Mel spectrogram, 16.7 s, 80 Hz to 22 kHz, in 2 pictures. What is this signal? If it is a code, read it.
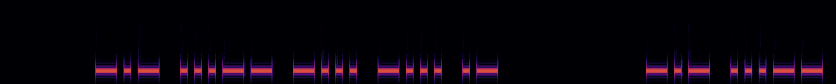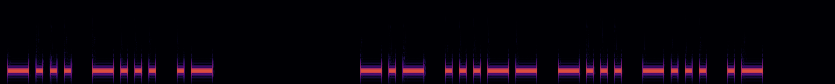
Morse code, heard as a keyed tone, about 17 wpm, 700 Hz. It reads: K3BBA K3BBA K3BBA
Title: USA Call Signs - 5 Characters - Repeated 3x - 17wpm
